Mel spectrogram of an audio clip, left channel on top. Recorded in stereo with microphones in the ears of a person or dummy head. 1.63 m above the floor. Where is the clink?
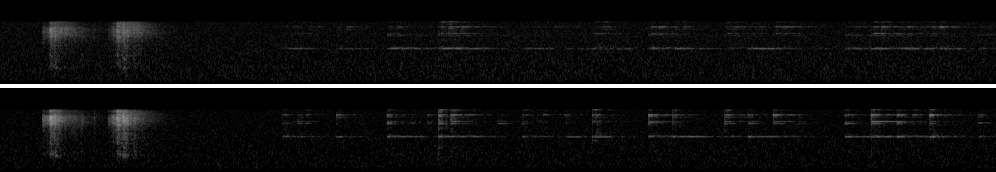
65° right (ahead or behind), 8 m.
